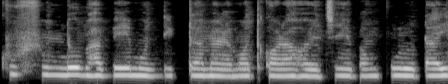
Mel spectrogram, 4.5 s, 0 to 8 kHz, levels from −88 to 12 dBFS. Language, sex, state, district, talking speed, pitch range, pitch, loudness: Bengali, female, West Bengal, North 24 Parganas, 120 wpm, 200-215 Hz, 210 Hz, -17 LUFS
